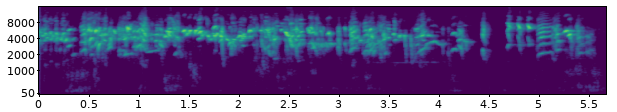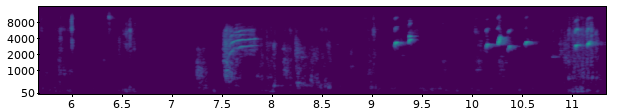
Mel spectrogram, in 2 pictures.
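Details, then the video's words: Grey-crowned goldfinch song: a rapid, tinkling high warble for about five seconds, then scattered short chirps and thin whistled notes over near quiet. "Седоголовый щегол Carduelis caniceps певчая птица"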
